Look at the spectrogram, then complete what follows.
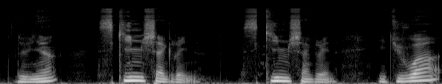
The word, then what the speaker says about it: ce qui me: Et tu vois, le ce qui me chagrine, le skim, donc c'est apostrophe qui i, apostrophe, si on peut le dire ainsi, m, se prononce exactement comme dans skim, skim through.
